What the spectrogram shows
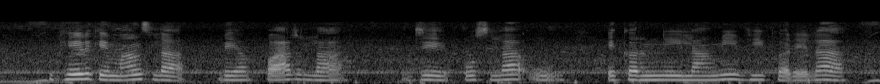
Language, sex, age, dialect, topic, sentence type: Bhojpuri, female, 18-24, Southern / Standard, agriculture, statement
